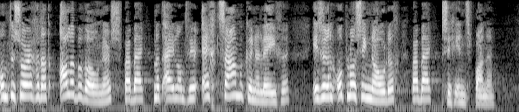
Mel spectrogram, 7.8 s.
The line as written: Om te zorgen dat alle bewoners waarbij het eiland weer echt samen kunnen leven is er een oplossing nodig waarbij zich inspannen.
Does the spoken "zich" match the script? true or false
true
